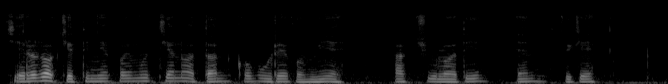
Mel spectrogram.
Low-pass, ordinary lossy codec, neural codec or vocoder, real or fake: none; none; none; real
